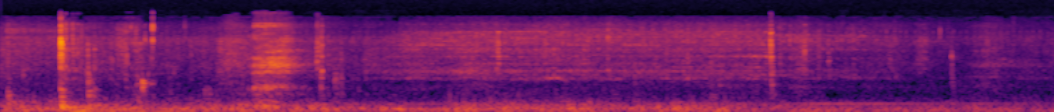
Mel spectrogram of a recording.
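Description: Wind buffeting an action camera's microphone over open water from a fishing kayak, with a few sharp knocks in the first second or so as gear is handled.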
